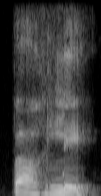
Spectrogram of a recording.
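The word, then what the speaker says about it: parler: word लिख रहा हूं पी ए आर एल ई आर कैसे प्रोनाउंस करेंगे इसे पले पले है ना अच्छा अब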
